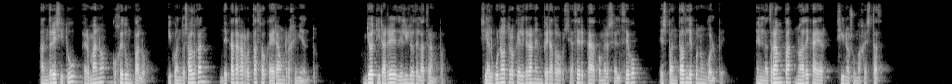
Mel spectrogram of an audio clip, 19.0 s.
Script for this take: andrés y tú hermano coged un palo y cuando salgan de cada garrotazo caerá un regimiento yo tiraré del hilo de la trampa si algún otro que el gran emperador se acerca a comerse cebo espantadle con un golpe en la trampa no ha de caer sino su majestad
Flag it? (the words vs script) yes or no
yes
